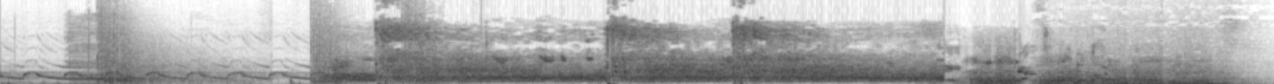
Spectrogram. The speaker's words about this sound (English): A man standing by the church front door, holding two guns and wearing a hat and a mask, was shooting into the air.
